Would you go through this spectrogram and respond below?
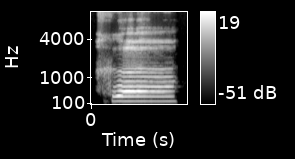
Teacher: It has a first tone, flat and high.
